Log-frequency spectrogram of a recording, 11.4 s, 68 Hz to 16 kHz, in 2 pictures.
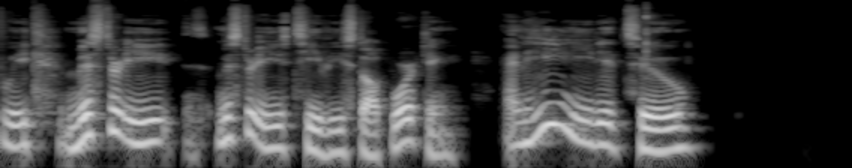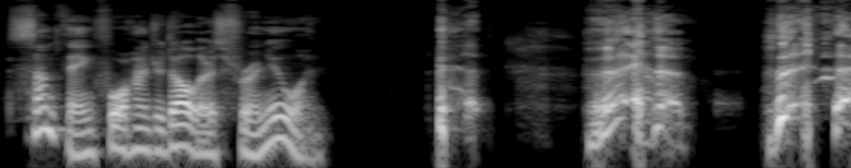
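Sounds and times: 
speech: 0.0s - 4.7s, 5.8s - 7.9s, 9.6s - 11.0s
coughing and throat clearing: 8.6s - 9.0s, 9.6s - 11.3s.

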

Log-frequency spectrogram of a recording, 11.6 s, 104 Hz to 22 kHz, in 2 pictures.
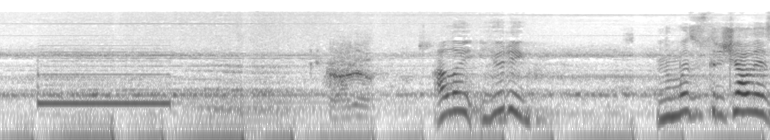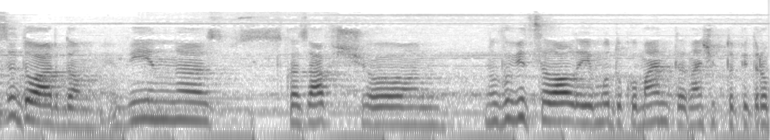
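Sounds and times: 
low buzzing phone line hum: 0.2s - 1.9s
phone line ringing tone while calling a phone: 0.3s - 1.4s
speech: 3.3s - 4.1s, 4.9s - 11.5s.

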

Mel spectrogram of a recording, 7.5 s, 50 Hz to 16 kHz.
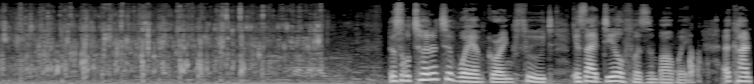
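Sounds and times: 
water pouring into a buried clay pot in a garden in Chegutu, Zimbabwe: 0.0s - 3.4s
speech: 3.9s - 7.5s.

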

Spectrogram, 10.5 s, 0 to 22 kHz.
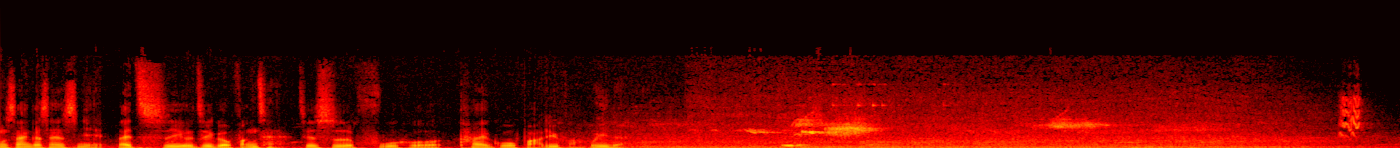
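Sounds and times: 
speech: 0.0s - 5.0s
birds singing on a quiet slow morning: 4.0s - 10.4s.

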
